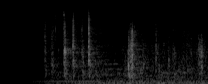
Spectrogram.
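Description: Faint scattered light clicks and taps at an office desk over a low steady room hum, starting about half a second in.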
